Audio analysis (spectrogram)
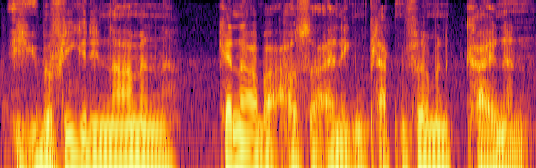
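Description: An actor playing a wry, puzzled investigator who narrates a radio crime drama in a terse, musing way. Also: male voice, fairly low pitch, fairly quick, darkish tone, slightly rough. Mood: observant. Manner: musing, terse, asking himself questions.

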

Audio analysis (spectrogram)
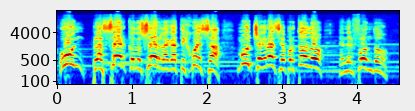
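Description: Man playing a very high-voiced, evasive Argentine witness. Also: animated, normal speed, soft background music. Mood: breezy, flippant. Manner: hesitant, rambling, pompous. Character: evasive, pretentiously philosophizing male witness. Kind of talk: comic live radio play acting.

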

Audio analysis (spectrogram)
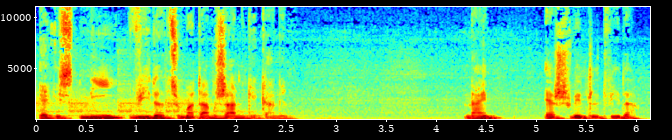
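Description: A man narrating a literary audio drama in an introspective, dramatic way with deliberate phrasing. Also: low voice, expressive, noisy background.

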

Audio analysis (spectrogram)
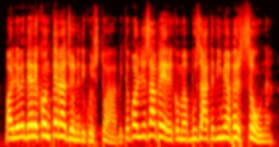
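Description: A woman's voice: animated, quick pace, natural voice. A woman playing a sly, bold male painter in a theatrical Renaissance comedy, declaiming righteous accusations. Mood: threatening. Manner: low, menacing, declamatory.

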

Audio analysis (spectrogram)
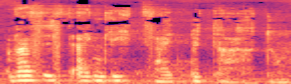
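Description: An actress playing a wistful, lonely middle-aged wife in a German radio drama, hesitant and dreamy, often sinking into a breathy hush. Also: female voice, lowish voice, expressive, moderate pace, lightly acted. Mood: wistful, curious. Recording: clearly audible background noise.

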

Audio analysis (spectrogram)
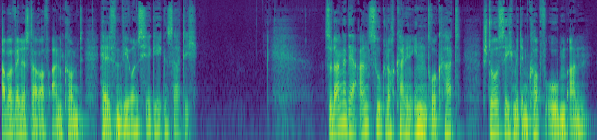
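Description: An actor playing an American astronaut father, reading his letters in a measured, intimate, explanatory way. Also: fairly low pitch, expressive. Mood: calm, explanatory. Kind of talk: scripted first-person letter narration.

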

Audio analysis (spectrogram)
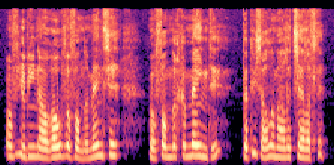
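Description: A man voicing a stubborn, hot-tempered housekeeper woman in a storybook, shrill and vehement, repeating herself. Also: steady tone, a little fast, warm tone, no echo. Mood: defiant.

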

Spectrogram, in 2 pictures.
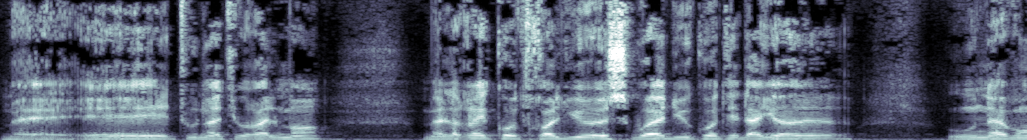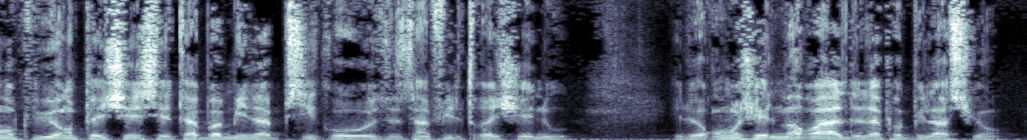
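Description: A man voicing a troubled governor in a radio serial, grave and anxious, thinking aloud in halting, solemn phrases. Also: mid-range voice, steady tone, close to an everyday voice.

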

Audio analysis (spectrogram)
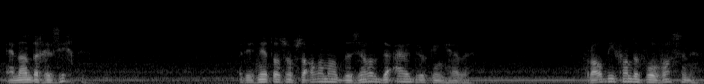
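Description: An actor playing a reflective, sceptical man with a deliberate, wry way of talking, in 1970s radio play style. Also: fairly low pitch, dull audio, lightly acted. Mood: musing, uneasy. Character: reflective, sceptical South African man of colour, probing. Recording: thin, noisy old radio recording with hum.

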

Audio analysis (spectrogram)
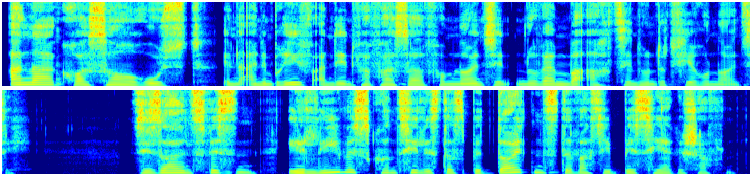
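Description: A woman's voice: deep voice, expressive, normal speed, dark tone, breathy edge, dry recording, studio quality. An actor in a radio play voicing an earnest, indignant woman who reads 1890s letters and commentary emphatically and articulately. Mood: admiring, emphatic. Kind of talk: dramatic radio play recitation of historical documents.

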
